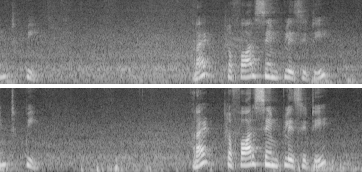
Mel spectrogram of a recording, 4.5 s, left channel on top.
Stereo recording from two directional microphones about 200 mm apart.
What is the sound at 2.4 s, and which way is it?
Speech, 60° right (ahead or behind).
